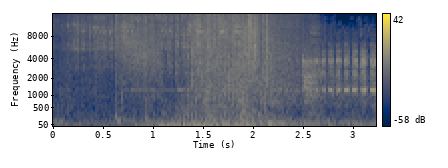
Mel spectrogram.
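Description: A low, rumbling blast of energy whooshes and booms.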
